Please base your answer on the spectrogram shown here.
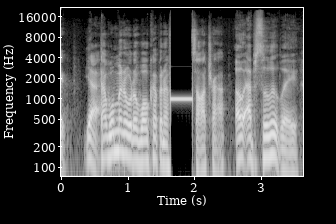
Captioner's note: beep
